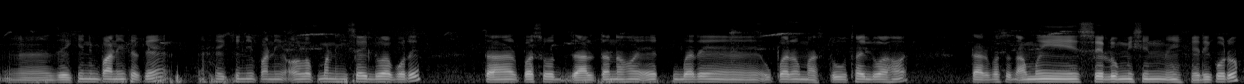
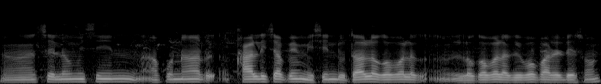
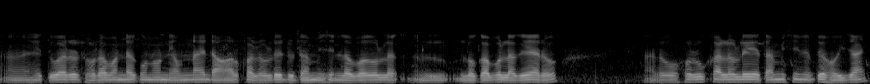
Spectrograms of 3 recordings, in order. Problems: constant background noise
